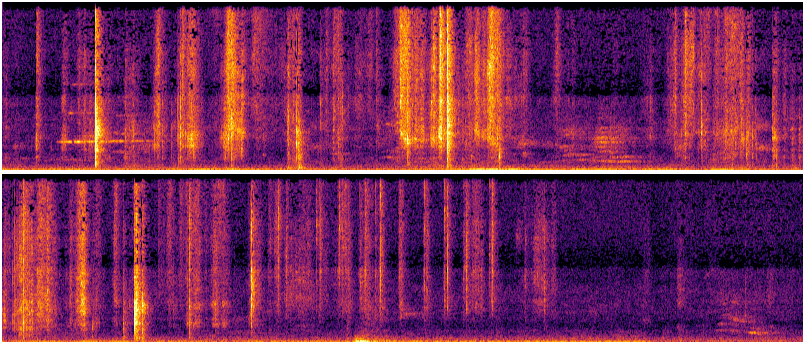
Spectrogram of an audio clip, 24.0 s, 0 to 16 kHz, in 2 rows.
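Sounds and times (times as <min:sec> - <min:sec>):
packaging clicks and rustles: 0:00.4 - 0:07.8, 0:10.0 - 0:19.5.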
